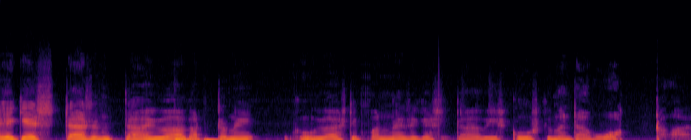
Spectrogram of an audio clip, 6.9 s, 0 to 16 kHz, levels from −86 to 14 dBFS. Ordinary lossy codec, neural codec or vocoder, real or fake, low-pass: none; none; real; 14.4 kHz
